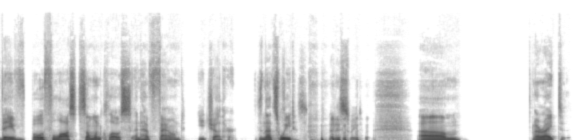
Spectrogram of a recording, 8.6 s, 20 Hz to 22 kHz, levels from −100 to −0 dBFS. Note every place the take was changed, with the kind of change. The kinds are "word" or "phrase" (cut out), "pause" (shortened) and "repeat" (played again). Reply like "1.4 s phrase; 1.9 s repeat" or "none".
none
